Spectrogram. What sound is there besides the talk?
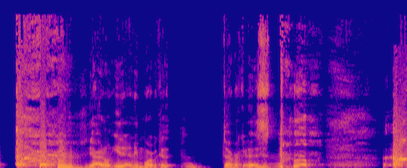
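coughing and throat clearing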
